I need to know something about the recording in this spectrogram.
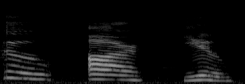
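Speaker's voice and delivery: drawn-out, otherworldly question; slow eerie tree voice. Acted. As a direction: let each word hang, slow and eerie.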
